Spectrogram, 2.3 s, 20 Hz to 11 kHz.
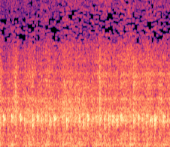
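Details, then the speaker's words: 1997 Toyota Kijang diesel with an oil leak at the head gasket, oil in the radiator coolant and no thermostat: a low, uneven idle that shakes badly with a pulsing beat; the rpm is too low, and the mechanic suspects slack timing or a dirty fuel filter. "untuk kita cek kita coba hidupkan untuk mesinnya ini geter Parah Kayak kurang [Musik] RPM suaranya seperti ini terlalu low rpm-nya tapi ini menurut saya kayak timingnya kendor atau filter solarnya nya kotor"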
